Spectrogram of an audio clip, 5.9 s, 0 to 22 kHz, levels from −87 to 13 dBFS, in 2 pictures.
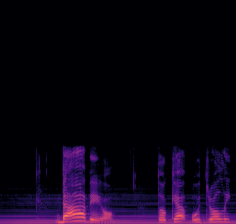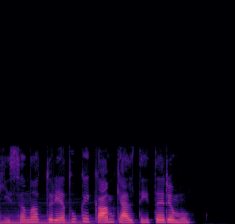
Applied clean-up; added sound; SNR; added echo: none; Bowed string instrument; 18 dB; none.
